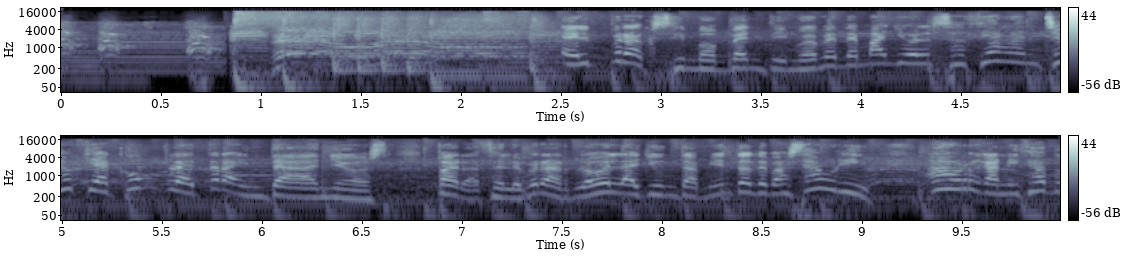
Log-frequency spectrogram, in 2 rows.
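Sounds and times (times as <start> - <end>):
dog barking and yipping: 0.0 - 0.9
steady musical backing: 0.0 - 9.9
speech: 2.6 - 9.9.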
